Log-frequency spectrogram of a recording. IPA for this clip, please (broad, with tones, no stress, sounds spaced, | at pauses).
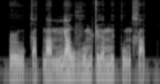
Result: ɹ u˨˩˦ k a˨˩ t̚ m a˧ m ɲ a˧ w ɣ u˧ m ʈ ɨ˧ ə̯ m ɨ˧ k u˨˩˦ ŋ x a˨˩ t̚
